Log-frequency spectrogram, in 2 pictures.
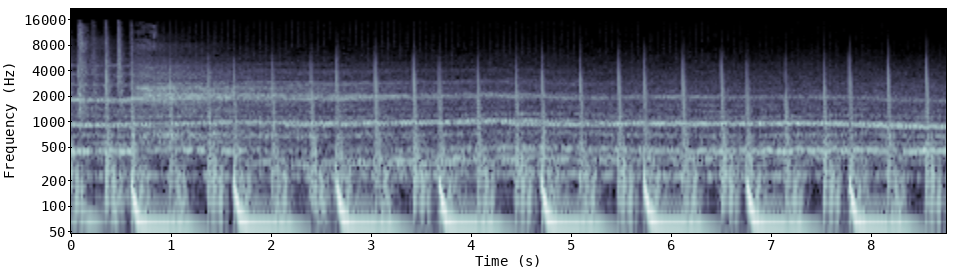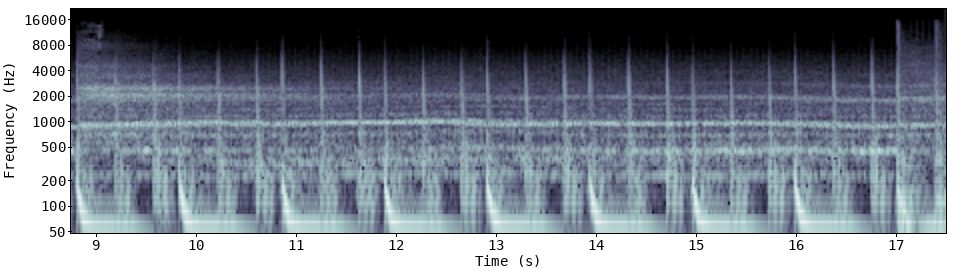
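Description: Dark midtempo techno: a heavy kick drum about once a second under a sustained synth drone, with fast ticking hi-hats. The high end is filtered out about half a second in and returns about nine seconds in.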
